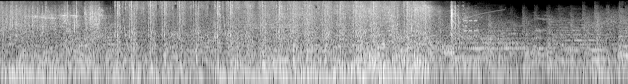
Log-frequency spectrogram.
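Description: Sustained gunfire rattles through a firefight in Marvel's Guardians of the Galaxy, dense rapid bursts and impacts filling the mix without a break, followed by a sharp crash near the end.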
